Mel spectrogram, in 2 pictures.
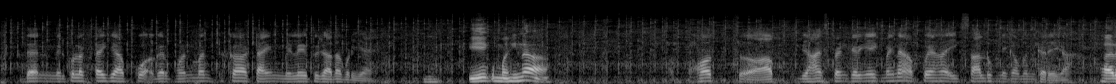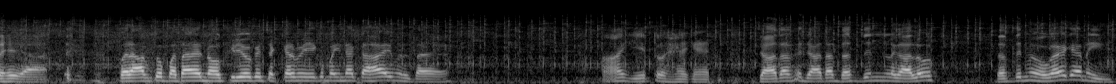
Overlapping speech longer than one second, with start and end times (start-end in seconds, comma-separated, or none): none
